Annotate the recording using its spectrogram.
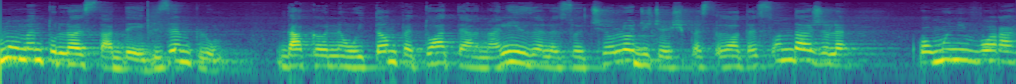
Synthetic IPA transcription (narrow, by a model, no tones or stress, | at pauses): mo̞me̞nt̪uləst̪ad̪e̞ːɡze̞mplu | d̪akəne̞ujt̪əmpe̞t̪oat̪e̞analize̞le̞so̞t͡ʃio̞lo̞d͡ʒit͡ʃe̞ʃi̥pe̞st̪e̞t̪oat̪e̞so̞nd̪aʒe̞le̞ | ro̞mɨnijvo̞ɾa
